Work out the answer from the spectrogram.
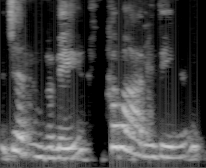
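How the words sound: It is said in a muddled put-on Scottish accent.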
